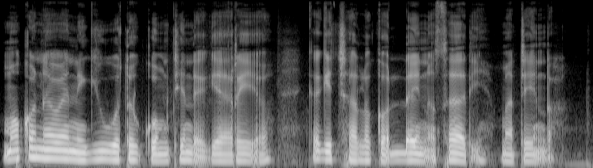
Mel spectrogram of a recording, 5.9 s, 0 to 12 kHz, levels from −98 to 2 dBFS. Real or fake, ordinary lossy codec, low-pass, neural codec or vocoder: real; none; none; none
